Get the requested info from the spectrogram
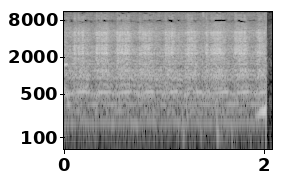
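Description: A small electric motor running steadily with a fast, even pulse, cutting off abruptly at the end.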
